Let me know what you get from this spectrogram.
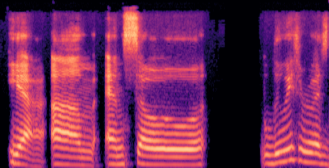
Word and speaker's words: Theroux: So are you familiar with the BBC documentarian Louis Theroux? – No.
